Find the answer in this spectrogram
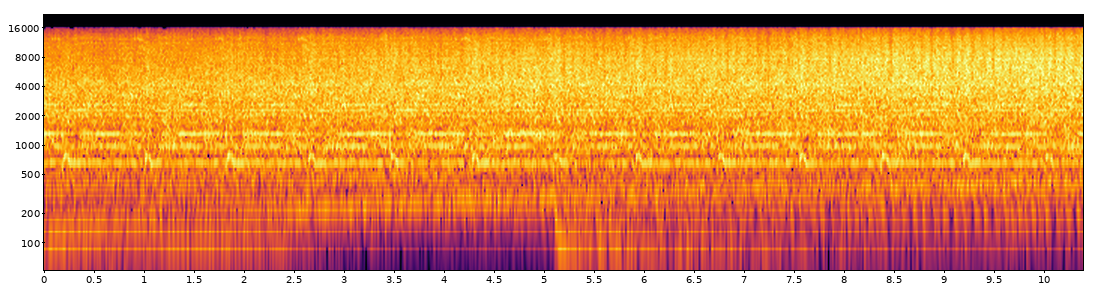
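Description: Electronic dance music played in a live DJ set: a held high synth tone over a slowly rising sweep, with the deep bass and kick dropping back in about five seconds in.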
